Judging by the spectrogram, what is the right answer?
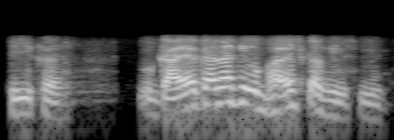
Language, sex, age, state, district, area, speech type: Hindi, male, 45-60, Uttar Pradesh, Chandauli, urban, conversation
